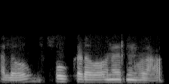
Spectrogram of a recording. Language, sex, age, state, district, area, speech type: Tamil, male, 18-30, Tamil Nadu, Chennai, urban, conversation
